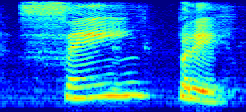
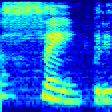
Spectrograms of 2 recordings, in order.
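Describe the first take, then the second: First: "sempre" split slowly into SEM and PRE; stretched, separated syllables on "sempre". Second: Said in the usual way. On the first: Shown as a demonstration. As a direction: sound out "sempre" in two long beats, full final E. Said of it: "ela tem dois sons". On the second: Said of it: "tem quantos sons?".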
